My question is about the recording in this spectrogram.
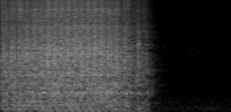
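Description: Brother serger (overlocker) stitching at a steady speed for about a second and a half, then stopping abruptly, as ribbing is sewn onto a sleeve edge.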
